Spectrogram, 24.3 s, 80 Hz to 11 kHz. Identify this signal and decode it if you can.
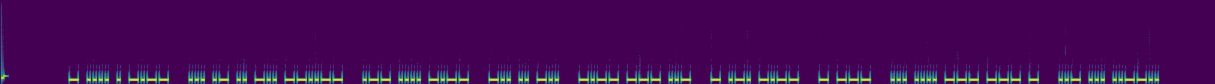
Morse code, heard as a keyed tone, about 20 wpm, 700 Hz. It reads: THEY SAID, WHY DID YOU TRY TO SHOOT US?
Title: Sentences from Top 1200 Words 20wpm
